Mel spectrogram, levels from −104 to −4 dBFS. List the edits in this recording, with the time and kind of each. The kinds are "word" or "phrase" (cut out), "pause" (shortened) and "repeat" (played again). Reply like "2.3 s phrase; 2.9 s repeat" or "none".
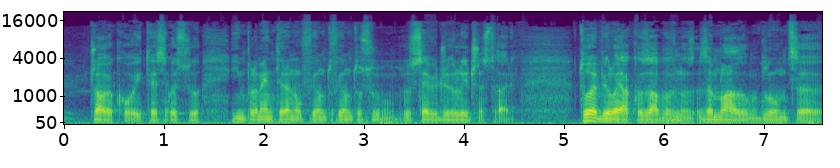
1.0 s phrase; 2.7 s repeat; 6.3 s word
